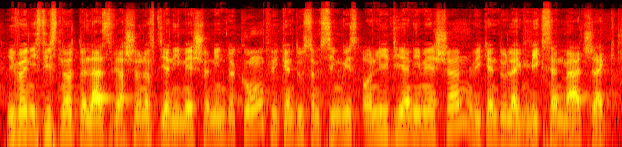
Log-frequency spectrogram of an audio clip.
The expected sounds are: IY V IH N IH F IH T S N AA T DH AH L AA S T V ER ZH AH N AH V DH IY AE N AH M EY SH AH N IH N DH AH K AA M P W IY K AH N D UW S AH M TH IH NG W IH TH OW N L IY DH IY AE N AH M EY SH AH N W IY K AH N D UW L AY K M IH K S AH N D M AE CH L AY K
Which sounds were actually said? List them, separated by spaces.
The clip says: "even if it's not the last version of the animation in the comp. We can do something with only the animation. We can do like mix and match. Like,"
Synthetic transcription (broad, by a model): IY V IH N IH F IH T S N AA T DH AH L AA S T V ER SH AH N AH V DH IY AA N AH M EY SH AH N IH N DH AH K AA P W IY K AH N D UW S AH M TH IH NG W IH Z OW N L IY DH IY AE N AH M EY SH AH N W IY K AH N D UW L AY K M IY K S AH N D M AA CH L AY K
